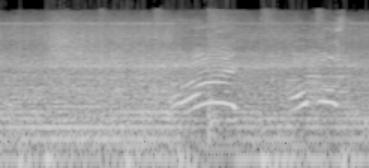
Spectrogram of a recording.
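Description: Steady drone of a jump plane's engines and propellers, heard from inside the cabin in flight. A voice breaks in over it about halfway through.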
